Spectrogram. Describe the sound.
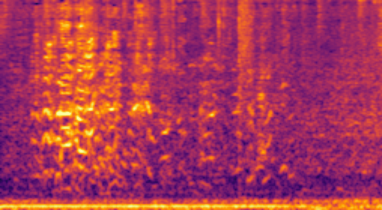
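Overlapping voices of many passengers murmur and chatter throughout, layered over a steady, deep engine rumble, like riders talking inside a moving bus.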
